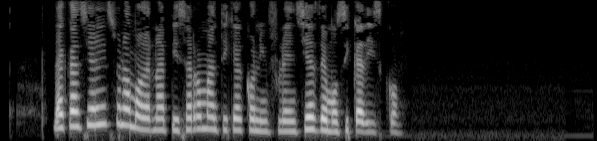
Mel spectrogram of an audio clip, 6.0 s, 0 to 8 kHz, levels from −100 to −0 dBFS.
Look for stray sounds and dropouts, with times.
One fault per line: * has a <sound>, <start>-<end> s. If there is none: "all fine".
all fine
